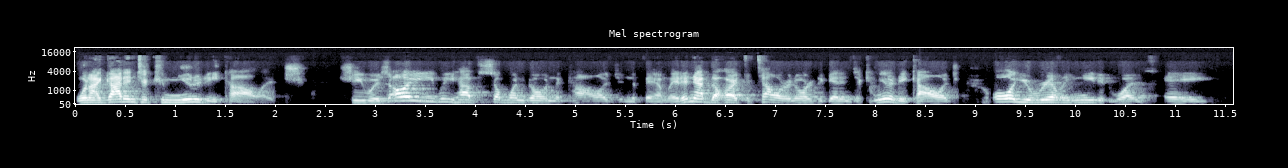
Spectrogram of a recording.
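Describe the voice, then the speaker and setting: This man has a fairly high pitch and a New York accent. He talks at a moderate pace with lively intonation. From New York City. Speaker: retired FBI agent, cyber security speaker. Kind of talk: club talk presentation. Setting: club meeting room with audience. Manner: animated.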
